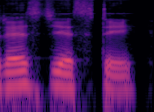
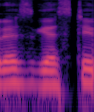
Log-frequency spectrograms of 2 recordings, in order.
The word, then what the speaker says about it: res gestae: जाता है, that is रेस जेस्टे। रेस जेस्टे को कई लोग रेस गेस्टे भी बोलते हैं, लेकिन इसकी करेक्ट प्रोनाउंसिएशन रेस जेस्टे ही होती है।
